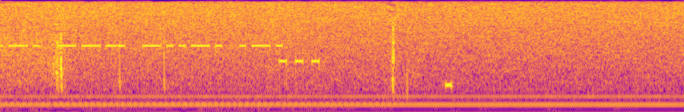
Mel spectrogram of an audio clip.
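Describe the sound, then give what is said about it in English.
Radio selective calling tones sent by ground control to a particular plane to open the squelch of its radio: a faint, stuttering higher tone followed by a few short lower beeps, heard over steady radio hiss and a low electrical hum, with occasional clicks. “when the ground control needs to talk to a particular plane, they will hit certain tones which will open up the squelch of the radio in that plane.”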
